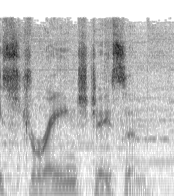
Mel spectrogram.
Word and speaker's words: Strange Jason: It rhymes with Tame Mason. Give up? Give up everything? And follow me, for I am the host and curator of this little show, the one and only Strange Jason.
